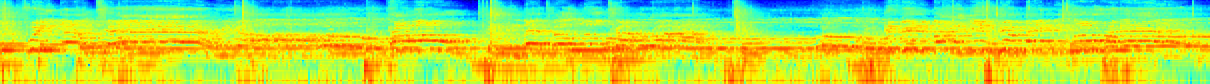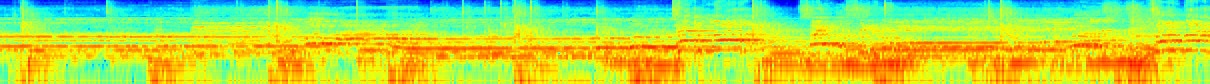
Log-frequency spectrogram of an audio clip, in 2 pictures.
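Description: Gospel singing: a man sings into a microphone with a group of voices joining in, over a steady beat with hand clapping.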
